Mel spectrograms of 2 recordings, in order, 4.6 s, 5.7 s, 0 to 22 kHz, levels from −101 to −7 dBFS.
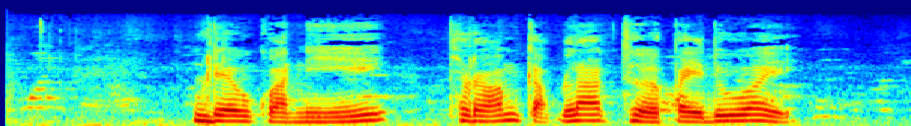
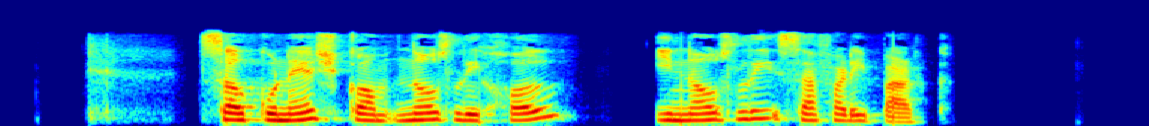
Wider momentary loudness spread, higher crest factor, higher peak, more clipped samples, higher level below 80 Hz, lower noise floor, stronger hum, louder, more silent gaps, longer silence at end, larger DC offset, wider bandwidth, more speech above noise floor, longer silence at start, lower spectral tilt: first, 14 LU vs 10 LU; about the same, 14 dB vs 18 dB; about the same, -2 dBFS vs 0 dBFS; neither; first, -44 dBFS vs -58 dBFS; second, -41 dBFS vs -47 dBFS; neither; about the same, -16 LUFS vs -18 LUFS; second, none vs 3.06-3.27 s; second, 0.4 s vs 1.15 s; neither; first, 12 kHz vs 8.2 kHz; about the same, 26 dB vs 29 dB; second, 0.05 s vs 1 s; first, -7 dB/octave vs -5 dB/octave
